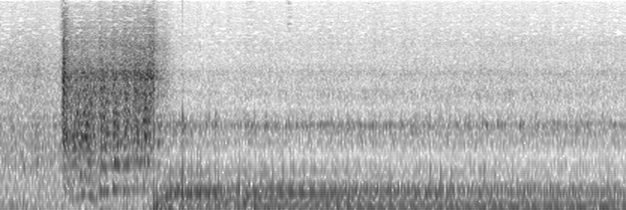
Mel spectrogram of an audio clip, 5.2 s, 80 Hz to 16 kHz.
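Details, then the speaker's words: 2016 F-150 Lariat 5.0 V8, 19,000 miles in 14 months, stock muffler replaced with a Flowmaster Delta Flow. Starter cranks briefly, the engine catches and settles into a deep, steady, even idle burble. A normal, healthy start, not too loud and no highway drone. "all I did was take out the stock Ford muffler and put in a Flowmaster Delta Flow, and it sounds like that. It's not too loud, it's not too quiet, and it doesn't drone at highway RPM"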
